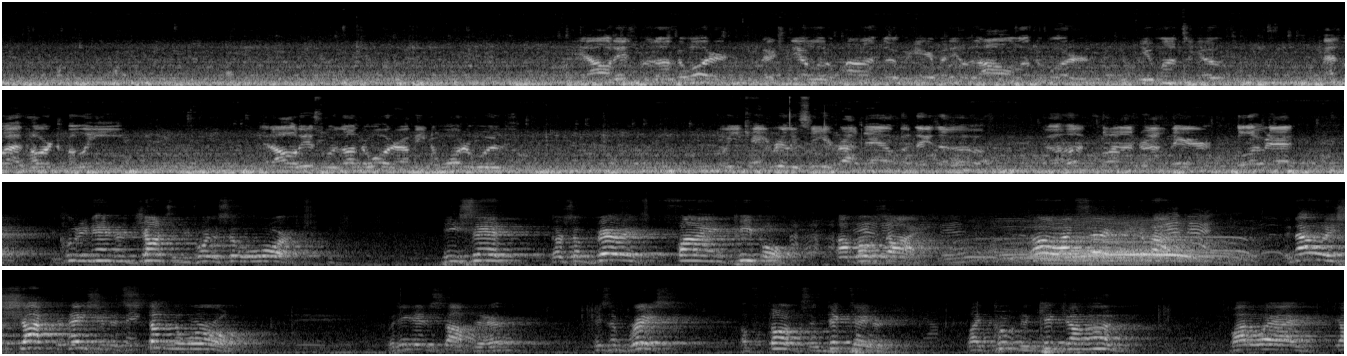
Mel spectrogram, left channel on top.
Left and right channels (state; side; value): different; both; correlation 0.00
